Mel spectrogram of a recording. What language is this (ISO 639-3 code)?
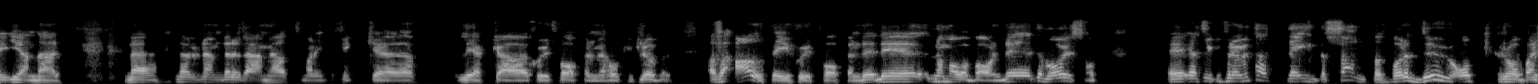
swe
